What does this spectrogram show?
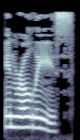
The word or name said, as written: enrollees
